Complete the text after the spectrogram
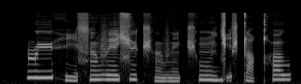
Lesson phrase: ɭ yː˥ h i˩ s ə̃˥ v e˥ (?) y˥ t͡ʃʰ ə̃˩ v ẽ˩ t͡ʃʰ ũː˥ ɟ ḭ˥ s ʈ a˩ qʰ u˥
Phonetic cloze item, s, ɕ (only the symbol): ɕ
